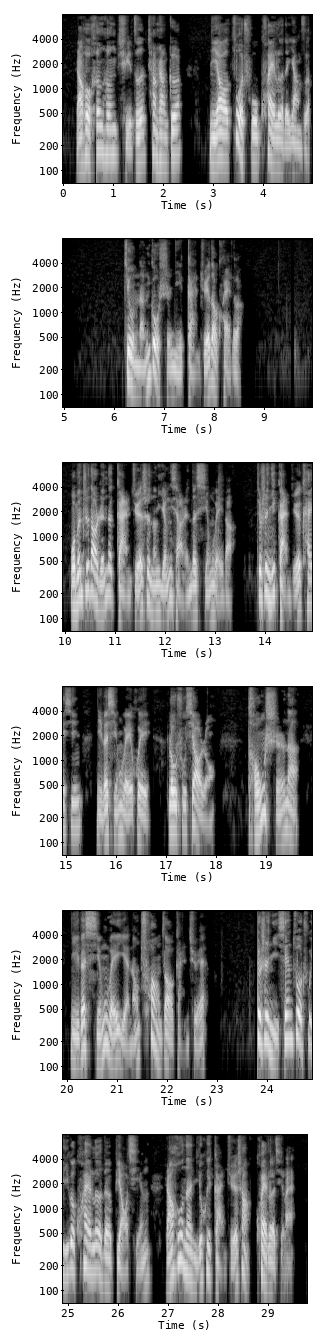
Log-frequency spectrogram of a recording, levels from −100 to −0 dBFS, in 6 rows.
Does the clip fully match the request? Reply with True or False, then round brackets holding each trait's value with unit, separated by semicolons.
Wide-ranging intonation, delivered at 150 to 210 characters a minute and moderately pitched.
True (6.2 semitones; 200 characters per minute; 155 Hz)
